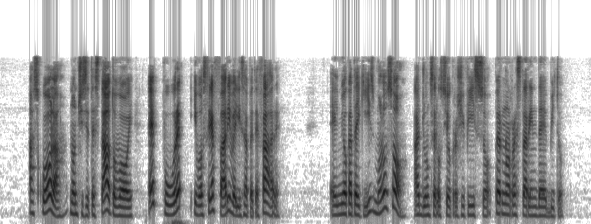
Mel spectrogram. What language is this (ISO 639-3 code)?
ita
